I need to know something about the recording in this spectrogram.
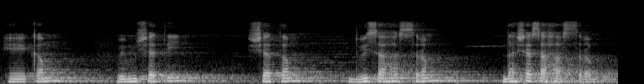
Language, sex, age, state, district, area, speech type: Sanskrit, male, 18-30, Telangana, Vikarabad, urban, spontaneous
